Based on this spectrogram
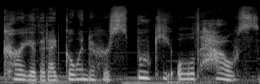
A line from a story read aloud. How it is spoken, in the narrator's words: Molly muttered to herself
